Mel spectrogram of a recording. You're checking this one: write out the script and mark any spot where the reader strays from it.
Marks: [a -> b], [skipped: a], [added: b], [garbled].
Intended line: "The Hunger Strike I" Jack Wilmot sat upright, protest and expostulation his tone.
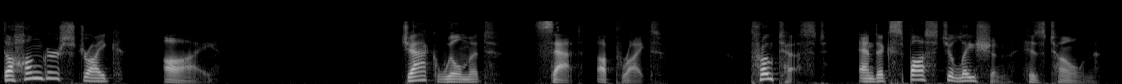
"The Hunger Strike I" Jack Wilmot sat upright, protest and expostulation his tone.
